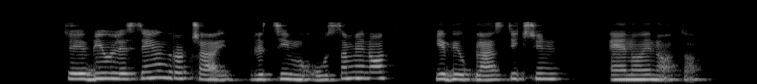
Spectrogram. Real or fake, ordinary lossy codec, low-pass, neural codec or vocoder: fake; MP3, 64 kbps; 7.2 kHz; autoencoder, 48 kHz, 32 numbers a frame, DAC-VAE, trained on Japanese speech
